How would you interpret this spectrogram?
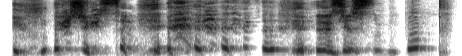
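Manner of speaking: high, breaking into laughter; laughing hard. Real, not acted. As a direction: squeak out the words through giggles. Laughing while telling funny story.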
